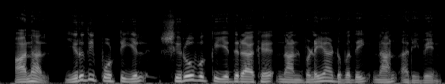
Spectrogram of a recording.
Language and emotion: Tamil, neutral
